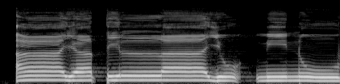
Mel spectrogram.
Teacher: masuk pada huruf lam tanpa mendengung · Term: idgham bila gunah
